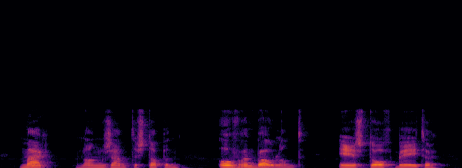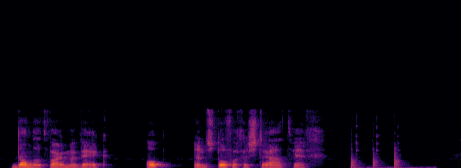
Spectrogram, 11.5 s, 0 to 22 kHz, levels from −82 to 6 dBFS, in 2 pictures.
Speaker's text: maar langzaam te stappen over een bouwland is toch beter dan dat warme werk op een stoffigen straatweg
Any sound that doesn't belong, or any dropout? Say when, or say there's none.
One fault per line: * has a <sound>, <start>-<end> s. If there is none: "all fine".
* has a thud, 10.1-11.2 s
